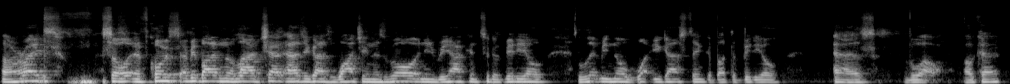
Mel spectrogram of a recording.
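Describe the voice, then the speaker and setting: A man's voice: medium pitch, flat delivery, normal speed, mellow. A man hosting a live panel podcast, talking upbeat and straight to his live chat viewers. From California. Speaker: podcast host.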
